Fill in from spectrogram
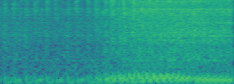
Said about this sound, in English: As the three young men revved up their bikes and sped down the road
